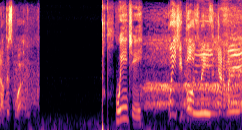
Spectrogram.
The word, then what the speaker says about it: Ouija: It may seem unrelated, but I've asked a data analyst expert to give us the proper pronunciation of this word. Ouija.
